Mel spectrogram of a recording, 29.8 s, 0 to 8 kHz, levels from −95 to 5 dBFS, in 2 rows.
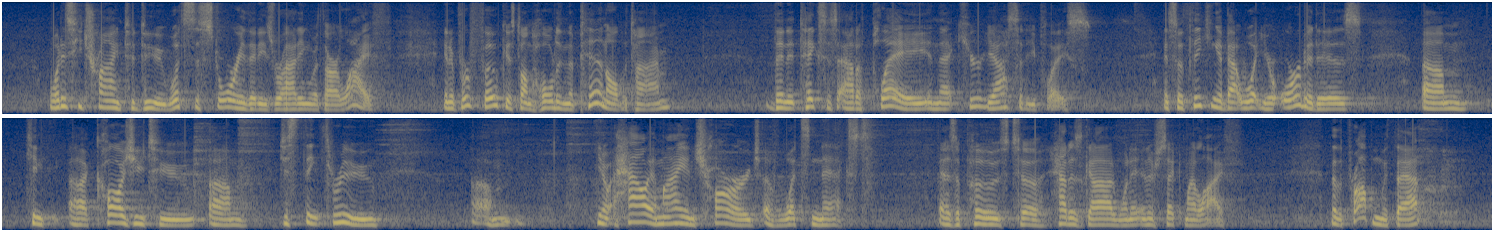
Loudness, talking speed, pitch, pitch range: -26 LUFS, 165 wpm, 160 Hz, 145-185 Hz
